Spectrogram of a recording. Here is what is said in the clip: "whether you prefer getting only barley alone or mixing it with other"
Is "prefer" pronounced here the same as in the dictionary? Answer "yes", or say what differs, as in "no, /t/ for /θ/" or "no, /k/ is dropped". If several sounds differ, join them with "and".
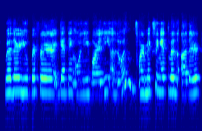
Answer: yes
